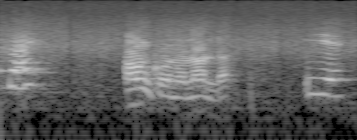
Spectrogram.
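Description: A young man speaks.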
